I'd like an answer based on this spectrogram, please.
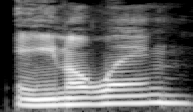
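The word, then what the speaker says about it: annealing: I think this means I think this is pronounced a nalang it's a NN e al ing and I believe that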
